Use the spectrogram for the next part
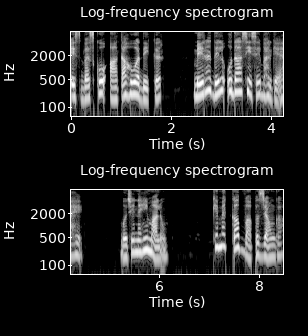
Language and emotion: Urdu, sad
